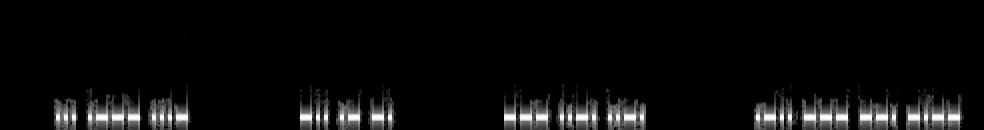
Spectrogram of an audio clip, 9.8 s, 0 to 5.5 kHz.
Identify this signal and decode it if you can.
Morse code, heard as a keyed tone, about 30 wpm, 550 Hz. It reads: SJV DAN OFF LOGY
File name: Ultimate Word List / 30WPM Ultimate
